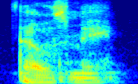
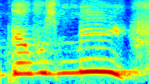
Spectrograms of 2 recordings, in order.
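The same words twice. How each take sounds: First: That was me, said very softly under the breath; hushed realisation. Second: That was me, high and loud, hitting "me"; emphatic outburst. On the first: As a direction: let it slip out quietly, to yourself. Quiet realisation about the dads. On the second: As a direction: cry out the realisation with full force. Repeats the line with great force. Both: Retold or imitated.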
